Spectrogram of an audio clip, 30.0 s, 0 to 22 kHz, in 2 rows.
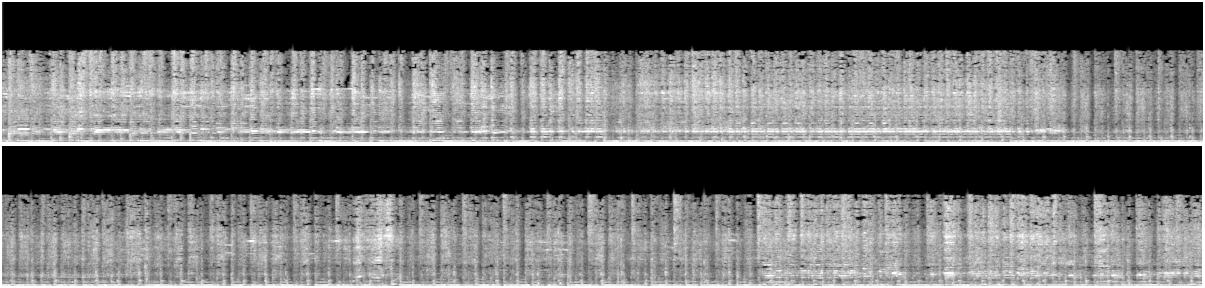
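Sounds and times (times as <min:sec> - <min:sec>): fast hand-drum rhythm: 0:00.0 - 0:30.0.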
